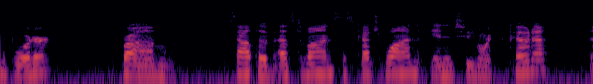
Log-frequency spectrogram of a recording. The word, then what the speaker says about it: Estevan: Estevan. Yeah, Estevan. We were both pronouncing that wrong.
